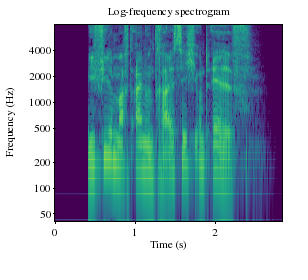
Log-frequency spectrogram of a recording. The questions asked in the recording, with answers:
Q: Wie viel macht 31 und 11?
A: Zweiundvierzig. Das macht 42.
